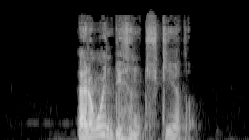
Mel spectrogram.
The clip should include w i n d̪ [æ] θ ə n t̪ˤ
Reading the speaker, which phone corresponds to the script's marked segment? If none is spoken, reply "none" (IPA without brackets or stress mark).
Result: i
